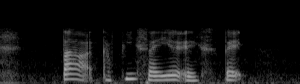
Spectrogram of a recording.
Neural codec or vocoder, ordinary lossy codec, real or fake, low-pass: codec, 16 kHz, 4 kbps, FunCodec, trained on Chinese and English, 50 frames a second; none; fake; 5.4 kHz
